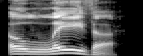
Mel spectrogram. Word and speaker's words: Olathe: First off, it's Olathe. So we finally got the right pronunciation on that. Everybody from, is it Kansas? – Kansas.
